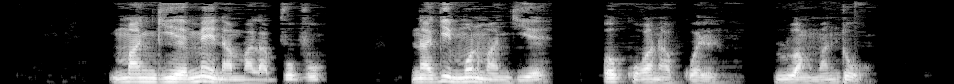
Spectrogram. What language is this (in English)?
Kwasio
